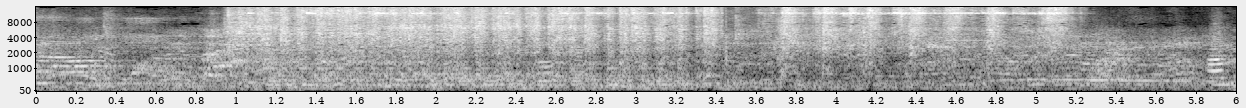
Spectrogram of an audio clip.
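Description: Coin change machine paying out dollar coins, a rapid rattling run of coins dropping into its metal tray for about four seconds over a steady high whine.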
